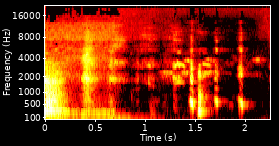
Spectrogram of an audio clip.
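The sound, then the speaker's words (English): In a TV production company logo heard after Gary David Goldberg shows such as Family Ties and Spin City, Gary David Goldberg briefly speaks, then his dog Ubu lets out a few short, sharp barks in quick succession, clear, with brief pauses between them. “Sit, Ubu, sit. Good dog.”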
